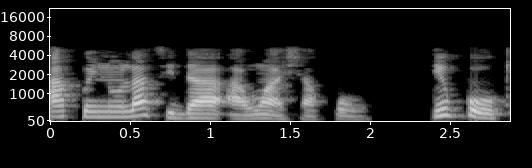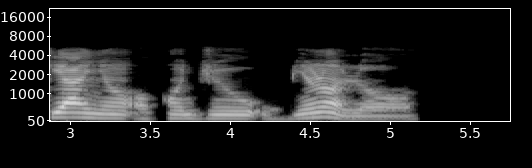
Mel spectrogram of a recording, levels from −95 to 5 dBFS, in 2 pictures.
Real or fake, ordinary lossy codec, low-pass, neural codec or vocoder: real; none; 5.4 kHz; none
